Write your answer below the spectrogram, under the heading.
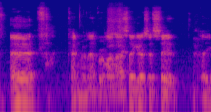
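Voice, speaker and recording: A man is talking here. He has a strong Scottish accent. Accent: heavy Scottish. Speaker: guitarist in a metal band. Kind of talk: casual livestream chat.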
